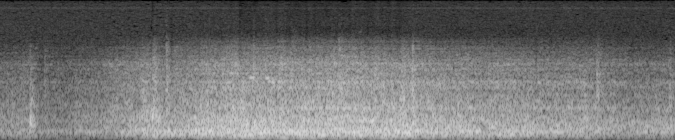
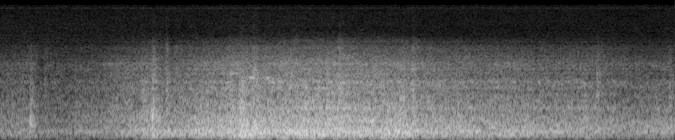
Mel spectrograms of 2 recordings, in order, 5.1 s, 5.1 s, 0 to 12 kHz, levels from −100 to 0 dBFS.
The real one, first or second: first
